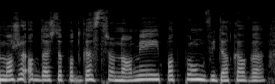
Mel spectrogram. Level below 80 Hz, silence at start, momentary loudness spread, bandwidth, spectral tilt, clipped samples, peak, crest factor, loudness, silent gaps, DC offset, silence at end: -62 dBFS; 0 s; 5 LU; 13.5 kHz; -6 dB/octave; under 0.1%; -14 dBFS; 12 dB; -27 LUFS; none; under 0.1%; 0 s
